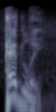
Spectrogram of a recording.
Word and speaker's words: Headley: His last name rhymes with Schmedley. – Medley? – Headley.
